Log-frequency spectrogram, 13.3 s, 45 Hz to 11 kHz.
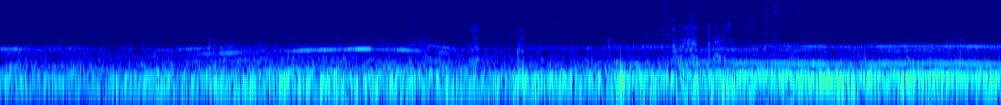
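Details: Car with loud whine turning left or right below 10 mph, quieter at speed; power steering fluid full, no leaks or foam, belt normal: loud steady whine, pitch shifting as the wheel turns; pump or rack suspected, unconfirmed.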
